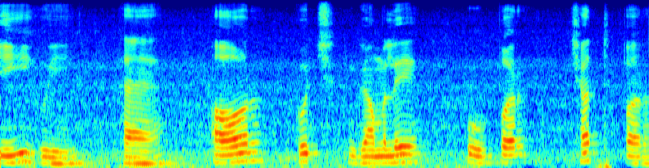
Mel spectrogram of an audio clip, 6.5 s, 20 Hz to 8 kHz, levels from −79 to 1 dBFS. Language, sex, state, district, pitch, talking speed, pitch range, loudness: Hindi, male, Chandigarh, Chandigarh, 130 Hz, 85 wpm, 115-145 Hz, -19 LUFS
